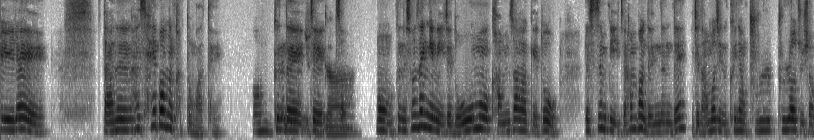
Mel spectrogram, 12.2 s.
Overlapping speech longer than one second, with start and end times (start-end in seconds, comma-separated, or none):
4.1-5.3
